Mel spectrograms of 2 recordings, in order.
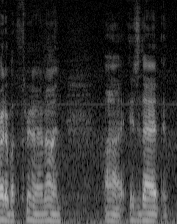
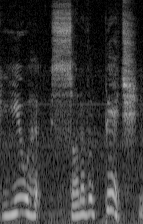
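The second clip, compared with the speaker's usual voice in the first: slow, high, drawn-out mock curse; 10 semitones higher, much slower than usual. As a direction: stretch out the insult in comic outrage. Cursing Marvel over eight dollars.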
